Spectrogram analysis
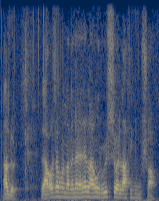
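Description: A young man with a Neapolitan accent, performing a comedy sketch in rapid, teasing banter. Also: a little high, a little mellow, lo-fi sound.

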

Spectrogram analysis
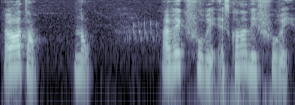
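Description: Her voice a little high and a bit bright, a woman hosting a let's play muses her way through strategy gameplay. She hesitates often, pausing frequently as she thinks out loud.

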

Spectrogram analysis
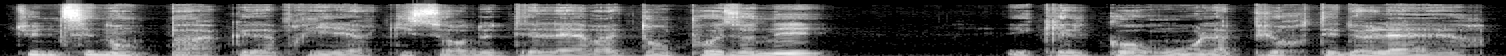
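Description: A man voicing a bitter young man who bursts out loudly in scorn and anger. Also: mid-range voice, steady tone, normal speed, close to an everyday voice. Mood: scornful. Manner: loud, scornful outbursts.

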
